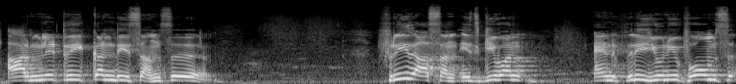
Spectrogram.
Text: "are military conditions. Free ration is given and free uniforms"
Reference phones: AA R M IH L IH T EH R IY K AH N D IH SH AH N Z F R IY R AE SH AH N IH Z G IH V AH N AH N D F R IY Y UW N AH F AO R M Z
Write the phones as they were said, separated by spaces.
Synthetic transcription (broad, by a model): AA R M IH L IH T R IY K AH N D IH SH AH N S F R IY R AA S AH N IH Z G IH V AH N AH N D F R IY Y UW N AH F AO R M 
